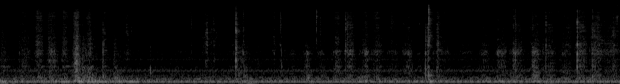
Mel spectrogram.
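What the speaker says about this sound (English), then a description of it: "you're just gonna scratch that whole area that you marked where it was" Rubber on a flat tire's marked patch area scratched with a scratching tool, a continuous close rasp of quick strokes over a low steady hum, fairly faint and without talk.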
